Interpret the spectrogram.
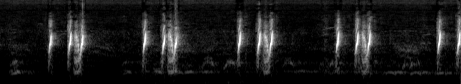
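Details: Morning hunting lure call of quail: loud, clipped triplets, one note then a rapid pair, about one phrase per second, over a faint low steady hum.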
